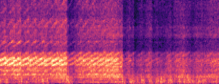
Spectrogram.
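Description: A train running past on the main line: a steady rushing rumble with a faint hum.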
